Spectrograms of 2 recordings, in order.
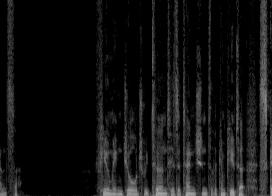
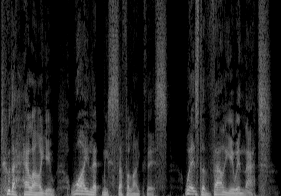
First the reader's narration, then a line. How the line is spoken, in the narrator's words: Angrily shouted out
